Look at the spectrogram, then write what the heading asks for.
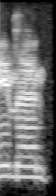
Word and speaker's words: Eamonn: shout out here um eamonn i think i'm pronouncing your name right says uh my name is amen yes cena and read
